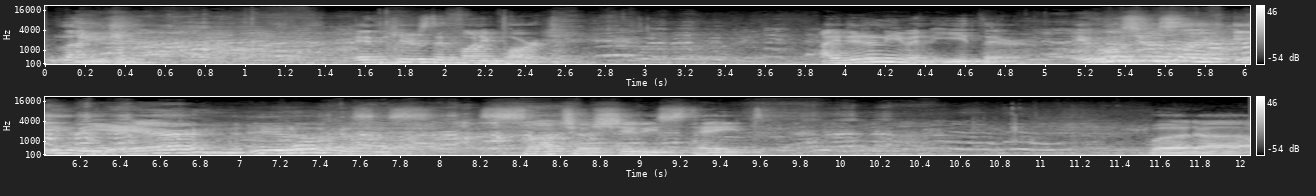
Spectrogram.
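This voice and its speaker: A man from Chile performs live stand-up comedy, talking conversationally with pauses and bursts of exclamation. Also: medium pitch, heavy background noise. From southern Chile. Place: small comedy theater stage, indoors. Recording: roomy live club sound, distant, audience. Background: audience laughter.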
